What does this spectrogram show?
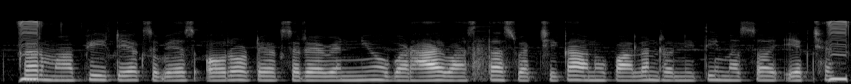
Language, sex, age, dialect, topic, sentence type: Maithili, female, 36-40, Angika, banking, statement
